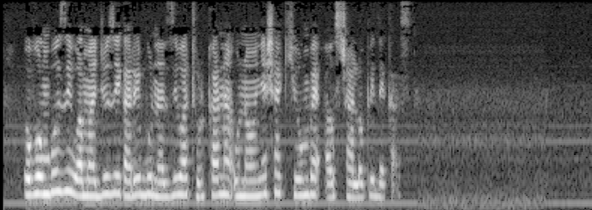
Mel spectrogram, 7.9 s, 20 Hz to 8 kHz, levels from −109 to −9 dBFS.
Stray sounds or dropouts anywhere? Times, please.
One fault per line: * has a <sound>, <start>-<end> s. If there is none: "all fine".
all fine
